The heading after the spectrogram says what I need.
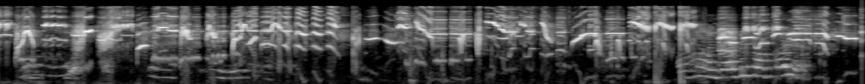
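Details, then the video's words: Brown songlark singing in the morning: a fast, unbroken stream of high, varied whistles, creaky notes and chattering trills, with quick rising and falling phrases and no pauses. "Jongkangan/cingcoang coklat Gacor Pagi Sekali"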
